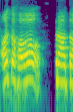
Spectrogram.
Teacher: विसर्ग का जो उच्चारण है वो ह की ध्वनि होती है। अतः यानी स्वर प्लस ह तो प्रातः त अ प्लस ह अतः विसर्ग का जो उच्चारण होगा वो ह की ध्वनि के रूप में होगा ह पे हलंत है।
